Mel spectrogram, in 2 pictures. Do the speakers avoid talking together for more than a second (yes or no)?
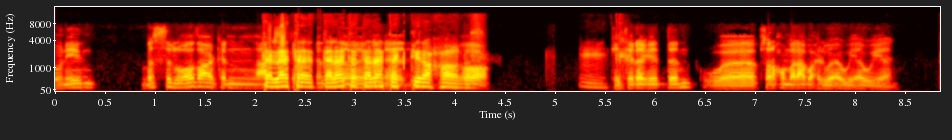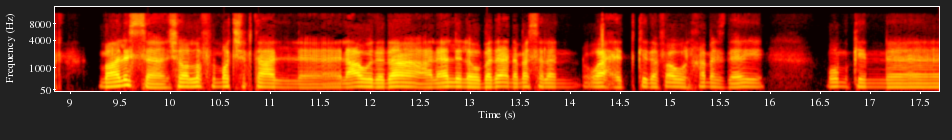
no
